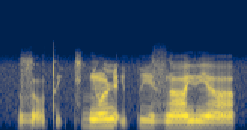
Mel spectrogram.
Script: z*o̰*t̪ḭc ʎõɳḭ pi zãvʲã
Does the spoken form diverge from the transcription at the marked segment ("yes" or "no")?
no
